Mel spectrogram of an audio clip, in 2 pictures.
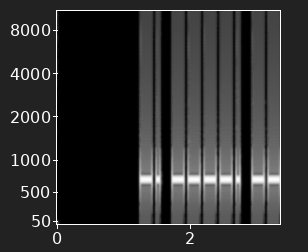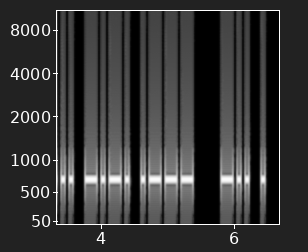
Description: Morse code, heard as a keyed tone, about 20 wpm, 700 Hz. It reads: N9ZCJ DE
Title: USA Callsign DE Callsign - 5 Characters - 20wpm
